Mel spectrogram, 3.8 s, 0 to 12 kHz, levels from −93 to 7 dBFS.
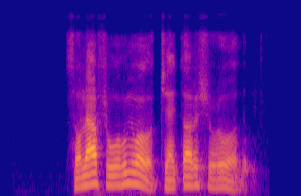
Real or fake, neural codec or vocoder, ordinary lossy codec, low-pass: fake; codec, 16 kHz, 0.5 kbps, FunCodec, trained on Chinese and English, 25 frames a second; Opus, 24 kbps; 7.2 kHz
